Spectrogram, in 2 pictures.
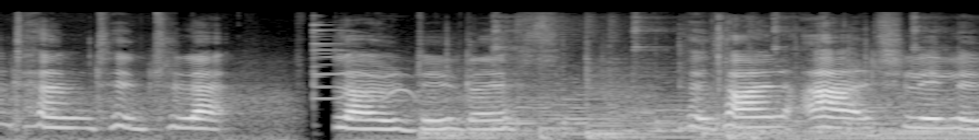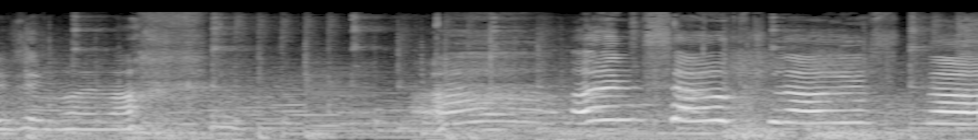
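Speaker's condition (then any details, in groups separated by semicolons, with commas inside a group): Cerebral palsy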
